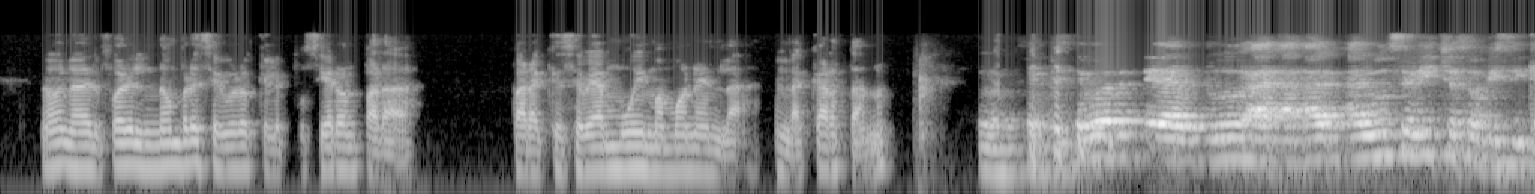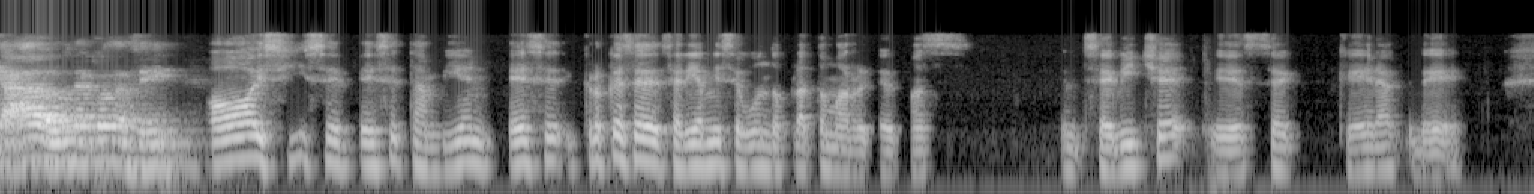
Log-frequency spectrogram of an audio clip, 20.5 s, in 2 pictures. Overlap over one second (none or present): none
